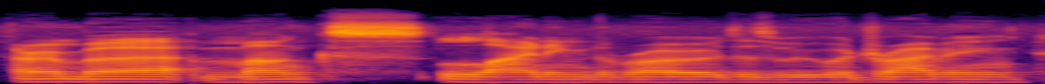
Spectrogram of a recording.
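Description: A man's voice: deep voice, monotone, normal speed, clean tone, lo-fi sound. A man from Sri Lanka, a meditation teacher, talking thoughtfully as a podcast guest and often repeating words as he goes. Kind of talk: relaxed podcast conversation.

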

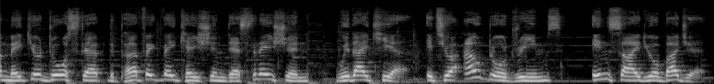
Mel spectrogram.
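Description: A man reading a scripted commercial in a smooth, upbeat sales delivery. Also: high voice, mellow. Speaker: ad voice-over.

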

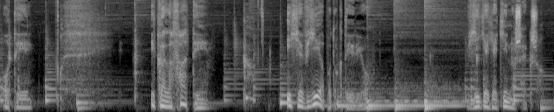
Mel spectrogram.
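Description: A man narrating a radio play in a playful, theatrical way, dropping to hushed murmurs and swinging into sung phrases. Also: low-pitched, lively intonation, long pauses. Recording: studio radio play with loud music underneath. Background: music.

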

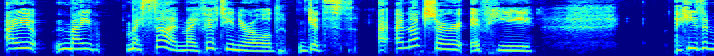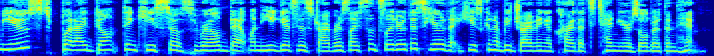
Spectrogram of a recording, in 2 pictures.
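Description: A woman's voice: mid-range voice, normal speed, no echo, clean studio sound. A woman in her forties from Rochester, New York, hosting a podcast in a chatty, self-deprecating way and laughing often. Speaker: podcast host. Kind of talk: casual podcast chat.

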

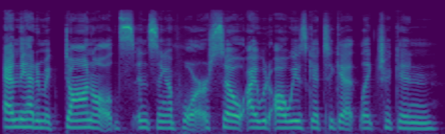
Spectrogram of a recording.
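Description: A woman's voice: mid-range voice, moderate pace, no echo. Chatty woman comedian, close dry mic. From Jakarta, Indonesia. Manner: excited, chatty. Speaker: comedian, guest. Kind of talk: casual chat. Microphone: headphones and microphone.

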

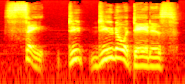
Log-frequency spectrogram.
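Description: A man's voice: on the high side, very animated, unhurried, fairly bright tone, pitched above the performer's own voice, heavily acted. A man voicing a nervous, evasive squirrel thief on the run in an audio story. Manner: panicked, evasive.

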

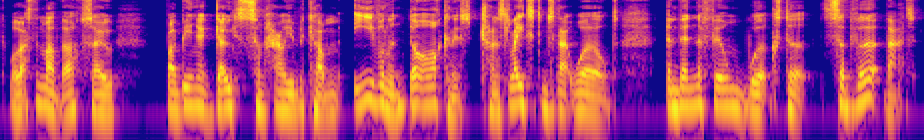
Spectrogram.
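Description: Smooth-voiced man in his thirties, enthusiastic. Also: medium pitch, darkish tone. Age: 30s. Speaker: film podcast host. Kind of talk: casual film discussion.

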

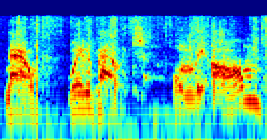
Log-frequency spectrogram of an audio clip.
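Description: A man's voice: mid-range voice, sing-song, takes it slowly. A salty, easygoing tattoo artist in a 1940s radio mystery. His voice swings up and down as he gives cagey answers in seaman's slang. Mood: cagey, unhurried. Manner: salty nautical slang, calls people mate. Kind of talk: 1940s radio character acting. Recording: 1940s radio drama recording.

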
